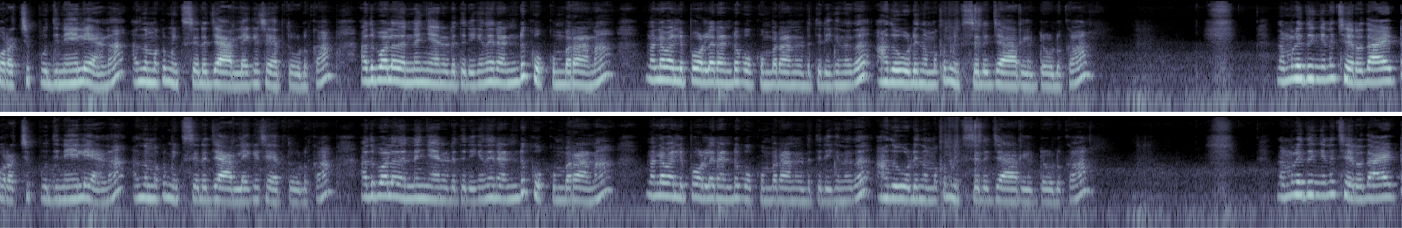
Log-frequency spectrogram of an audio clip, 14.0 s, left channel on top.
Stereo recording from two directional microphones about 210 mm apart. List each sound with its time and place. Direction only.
0.0 s speech: 30° left (ahead or behind)
12.7 s speech: 35° left (ahead or behind)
